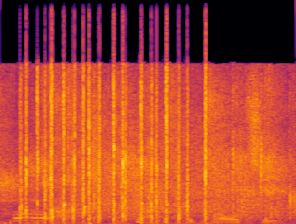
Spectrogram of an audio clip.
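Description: A small group of people clapping close by: quick, sharp claps for about a second and a half, then thinning out, with voices over them.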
